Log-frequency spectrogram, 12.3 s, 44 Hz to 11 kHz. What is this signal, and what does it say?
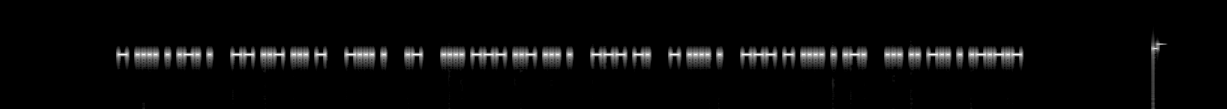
Morse code, heard as a keyed tone, about 40 wpm, 700 Hz. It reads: THERE MUST BE A HOUSE ON THE OTHER SIDE.
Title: Sentences from Top 1000 Words - Review Part 1 - 40wpm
